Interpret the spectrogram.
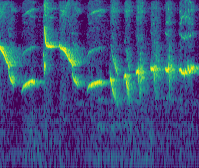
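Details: Oriental magpie-robin song from a master recording for training contest birds: varied clear whistles, sliding and downslurred, then a run of short repeated whistled notes about every quarter second.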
